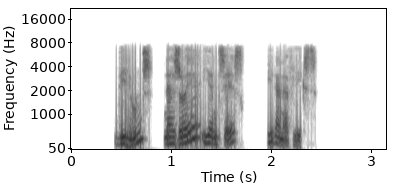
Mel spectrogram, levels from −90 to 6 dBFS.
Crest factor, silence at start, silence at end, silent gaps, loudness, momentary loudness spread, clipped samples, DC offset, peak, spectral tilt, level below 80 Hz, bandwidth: 18 dB; 0.45 s; 0.7 s; 1.81-1.96 s; -20 LUFS; 13 LU; under 0.1%; under 0.1%; -4 dBFS; -4.5 dB/octave; -46 dBFS; 7.8 kHz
